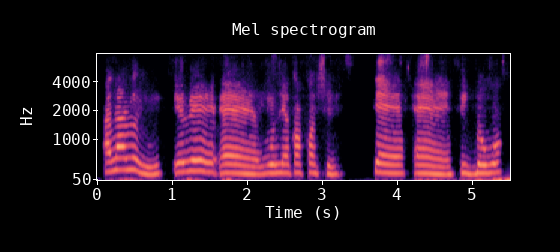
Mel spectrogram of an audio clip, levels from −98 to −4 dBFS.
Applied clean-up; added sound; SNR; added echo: neural mask model Resemble Enhance denoiser.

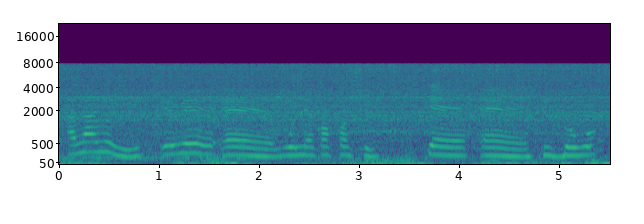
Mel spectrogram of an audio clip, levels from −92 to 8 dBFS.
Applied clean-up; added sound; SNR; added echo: none; Meow + Sink (filling or washing) / Water tap, faucet; 0 dB; none.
